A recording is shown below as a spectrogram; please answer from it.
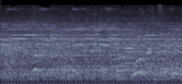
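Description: Indistinct crowd noise in a sports hall, with scattered shouting voices.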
